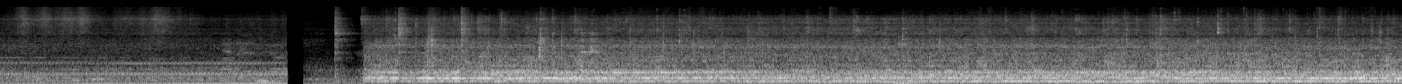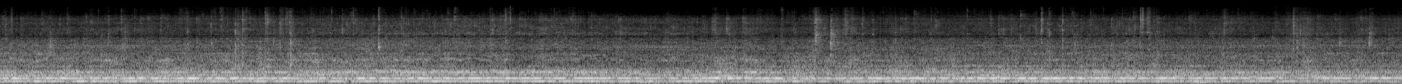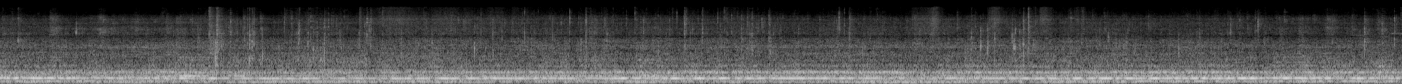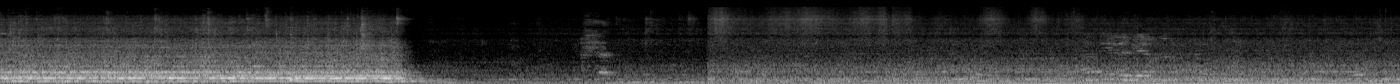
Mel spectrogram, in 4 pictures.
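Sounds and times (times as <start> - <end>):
electric meat grinder running: 3.6 - 46.2.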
